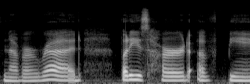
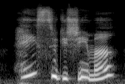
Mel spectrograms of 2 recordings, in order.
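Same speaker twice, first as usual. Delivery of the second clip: high, louder, bouncy call of hello; bright eager greeting; 10 semitones higher, 5 dB louder than usual. Acted. Hinata greeting Tsukishima on entering the shop, high and cheerful. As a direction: call out his name brightly.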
